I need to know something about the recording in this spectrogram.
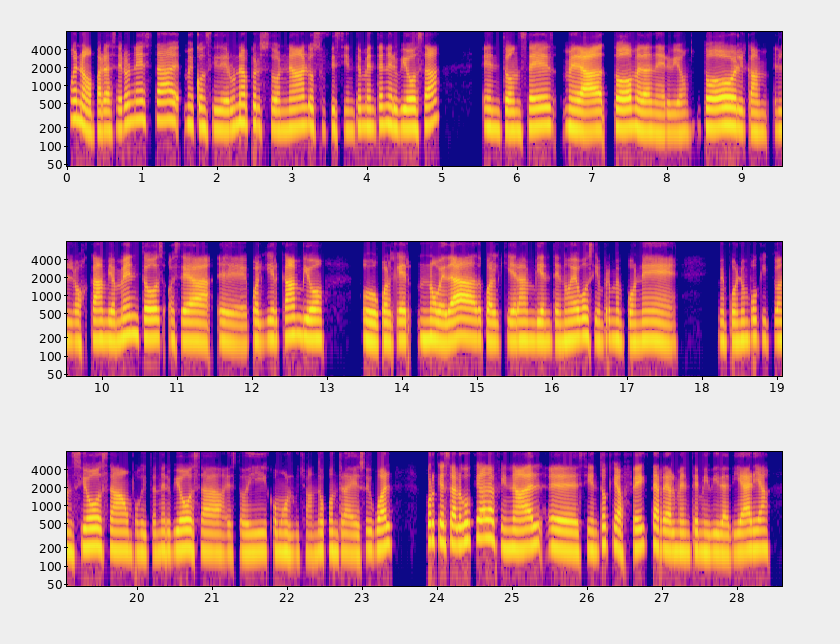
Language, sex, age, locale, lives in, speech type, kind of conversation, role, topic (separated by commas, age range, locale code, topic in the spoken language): Spanish, female, 20-24, es-EC, United States, conversation, advice, user, ¿Qué miedo o vergüenza sientes al ir al gimnasio por primera vez?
